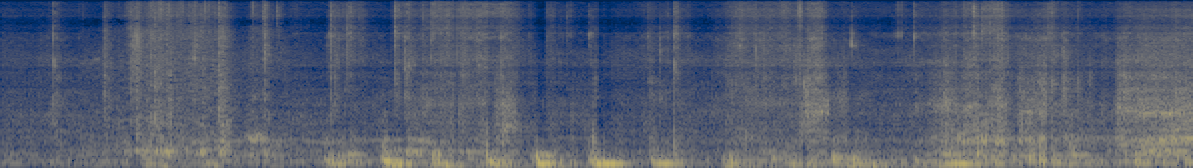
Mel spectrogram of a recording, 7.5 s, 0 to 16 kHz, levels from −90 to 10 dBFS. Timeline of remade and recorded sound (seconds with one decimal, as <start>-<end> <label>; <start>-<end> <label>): 0.0-0.5 remade; 0.5-1.8 recorded; 1.8-7.5 remade

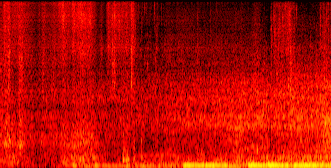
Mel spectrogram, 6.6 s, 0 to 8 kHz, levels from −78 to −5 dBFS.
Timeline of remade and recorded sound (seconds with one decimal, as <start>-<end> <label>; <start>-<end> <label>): 0.0-2.7 remade; 2.7-3.3 recorded; 3.3-5.2 remade; 5.2-6.6 recorded

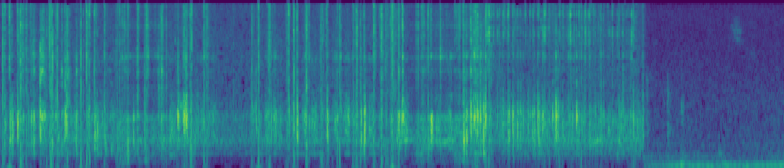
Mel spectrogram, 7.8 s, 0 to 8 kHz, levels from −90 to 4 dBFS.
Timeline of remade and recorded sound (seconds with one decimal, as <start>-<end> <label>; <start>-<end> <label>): 0.0-1.2 recorded; 1.2-1.7 remade; 1.7-4.1 recorded; 4.1-4.7 remade; 4.7-7.8 recorded

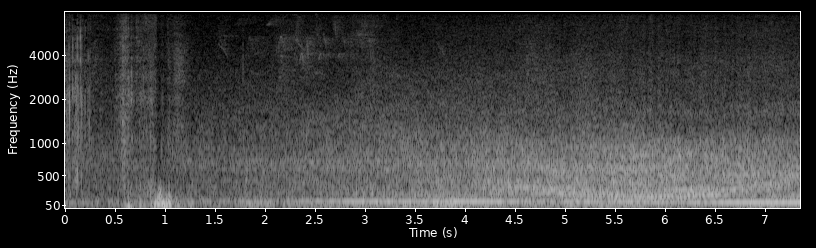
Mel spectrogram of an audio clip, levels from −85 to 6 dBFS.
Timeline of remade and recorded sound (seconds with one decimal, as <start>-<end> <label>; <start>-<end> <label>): 0.0-7.4 recorded

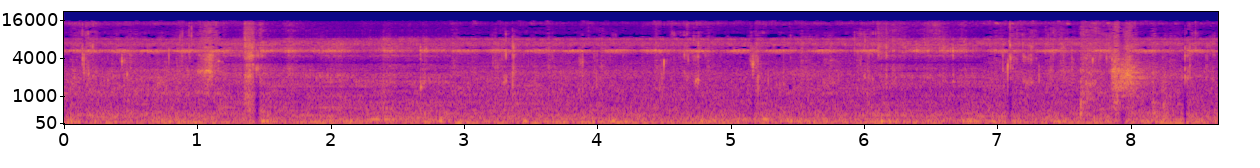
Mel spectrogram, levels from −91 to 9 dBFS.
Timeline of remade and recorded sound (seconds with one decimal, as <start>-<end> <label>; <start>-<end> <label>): 0.0-1.2 recorded; 1.2-2.9 remade; 2.9-6.1 recorded; 6.1-6.9 remade; 6.9-8.7 recorded

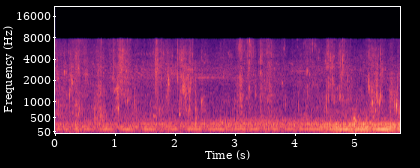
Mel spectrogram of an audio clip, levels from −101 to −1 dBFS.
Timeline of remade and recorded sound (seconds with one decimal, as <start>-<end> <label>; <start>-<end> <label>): 0.0-5.8 recorded

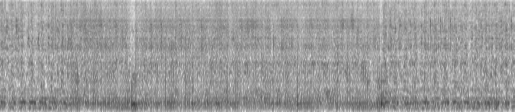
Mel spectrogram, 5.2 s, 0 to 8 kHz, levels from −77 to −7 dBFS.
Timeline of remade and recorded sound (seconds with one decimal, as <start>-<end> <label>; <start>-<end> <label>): 0.0-0.7 recorded; 0.7-3.8 remade; 3.8-5.2 recorded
